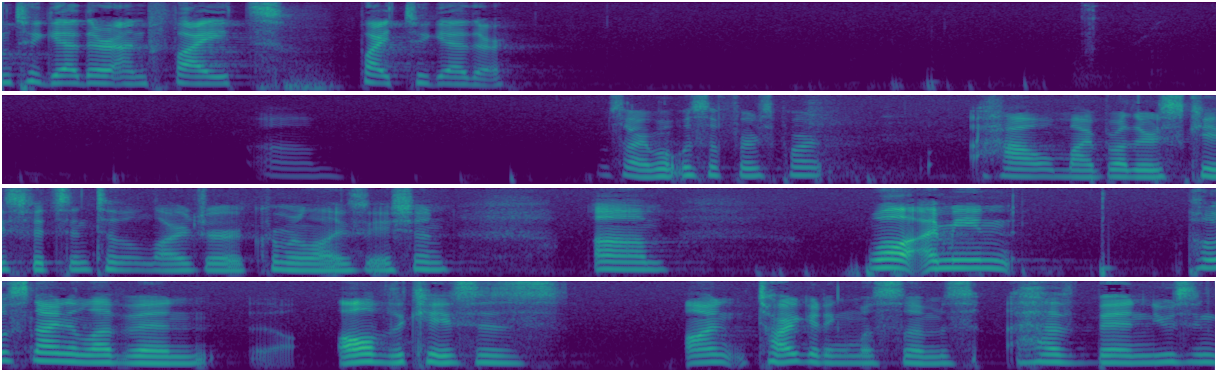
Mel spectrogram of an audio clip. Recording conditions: large echoing room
